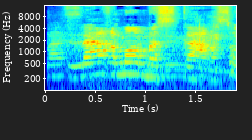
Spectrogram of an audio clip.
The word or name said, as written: Lak momeskak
